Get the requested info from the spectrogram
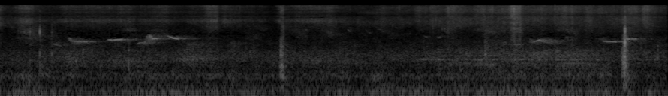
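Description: Quiet pasture ambience: a few short bird chirps in two small groups, over a faint low rumble, with two sharp clicks, one midway and one near the end.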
